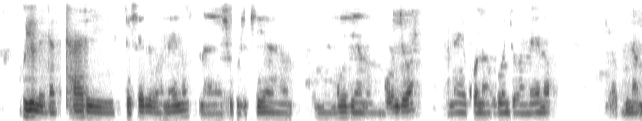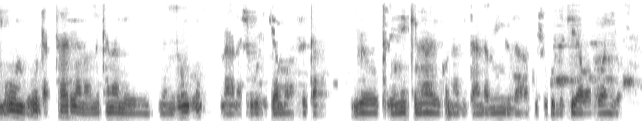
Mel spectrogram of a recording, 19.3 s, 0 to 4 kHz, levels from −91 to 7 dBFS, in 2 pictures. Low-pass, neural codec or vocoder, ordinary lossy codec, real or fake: 3.6 kHz; autoencoder, 48 kHz, 128 numbers a frame, DAC-VAE, trained on Japanese speech; AAC, 16 kbps; fake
